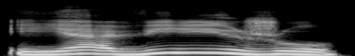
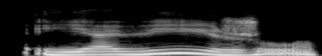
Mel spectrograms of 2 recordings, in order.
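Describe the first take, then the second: First: Very slow, eerie seer voice; drawn-out mystic. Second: Very slow, stretched words; drawn out. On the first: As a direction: stretch it, spooky and distant. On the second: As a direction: drag it out like a seer. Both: Acted. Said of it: "протянула девица".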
